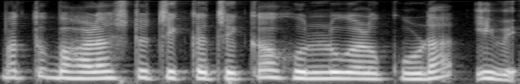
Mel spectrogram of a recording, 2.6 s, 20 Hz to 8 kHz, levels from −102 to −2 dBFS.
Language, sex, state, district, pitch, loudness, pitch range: Kannada, female, Karnataka, Bidar, 225 Hz, -14 LUFS, 215-240 Hz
